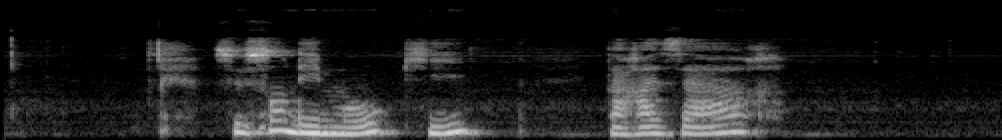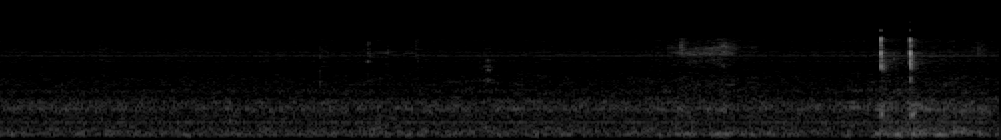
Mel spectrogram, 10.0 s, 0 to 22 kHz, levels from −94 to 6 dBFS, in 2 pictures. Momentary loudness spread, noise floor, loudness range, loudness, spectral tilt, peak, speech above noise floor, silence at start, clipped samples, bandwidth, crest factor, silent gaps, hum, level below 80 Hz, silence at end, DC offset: 21 LU; -72 dBFS; 11 LU; -21 LUFS; -6 dB/octave; -4 dBFS; 52 dB; 0.8 s; under 0.1%; 7.4 kHz; 22 dB; none; none; -68 dBFS; 6.15 s; under 0.1%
